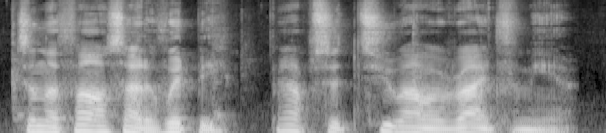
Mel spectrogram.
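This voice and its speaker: A man's voice: medium pitch, animated, brisk, a bit bright. Guy playing earnest young victorian gent, mid voice, direct and determined, audio drama.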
